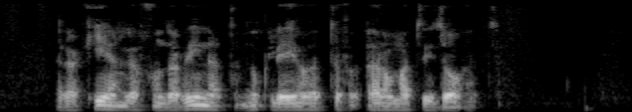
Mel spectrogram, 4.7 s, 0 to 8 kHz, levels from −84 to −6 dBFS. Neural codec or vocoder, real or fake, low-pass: none; real; 7.2 kHz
